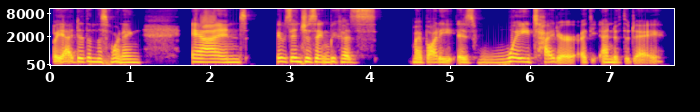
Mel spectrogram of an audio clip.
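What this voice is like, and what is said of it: Croaky early-morning voice. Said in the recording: “my voice is like croaky”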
